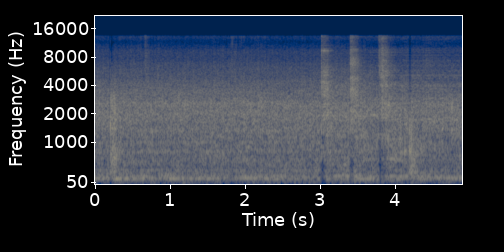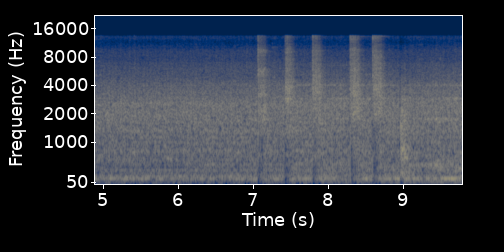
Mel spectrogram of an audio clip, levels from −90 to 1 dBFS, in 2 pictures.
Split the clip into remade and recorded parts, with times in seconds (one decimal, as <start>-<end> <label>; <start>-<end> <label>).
0.0-3.6 recorded; 3.6-5.0 remade; 5.0-9.8 recorded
